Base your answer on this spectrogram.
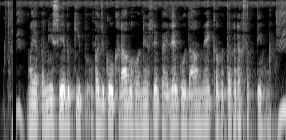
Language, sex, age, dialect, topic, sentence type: Hindi, male, 25-30, Awadhi Bundeli, agriculture, question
